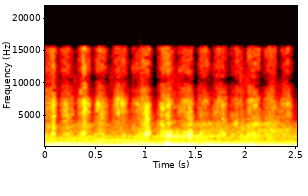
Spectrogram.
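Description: Wet sanding on a car's painted surface during a mobile detailing job, a steady close rubbing texture running continuously without pauses, with a low machine hum underneath and no talking.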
